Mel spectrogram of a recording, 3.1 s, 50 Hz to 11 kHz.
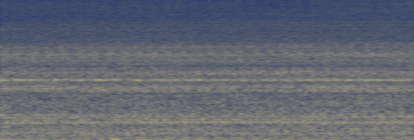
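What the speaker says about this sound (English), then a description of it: "Sounds like a bearing, it's either thrust bearing, but I think it's more input shaft bearing or something." A Nissan 350Z gearbox with a worn input shaft or thrust bearing gives off a steady, continuous mechanical drone and whir with the clutch released and the engine idling, close and even throughout with no speech.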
